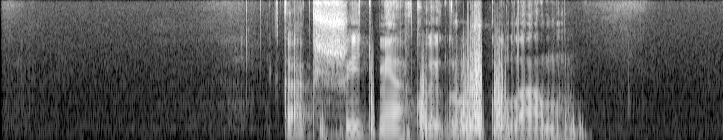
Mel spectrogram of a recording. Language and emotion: Russian, neutral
